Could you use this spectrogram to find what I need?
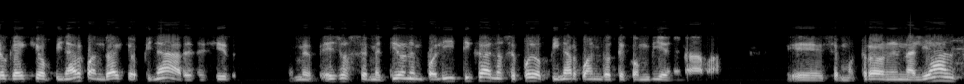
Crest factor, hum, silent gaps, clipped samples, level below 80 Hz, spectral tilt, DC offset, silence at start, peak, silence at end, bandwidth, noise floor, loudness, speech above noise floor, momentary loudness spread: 16 dB; none; none; under 0.1%; -82 dBFS; -6 dB/octave; under 0.1%; 0 s; -2 dBFS; 0 s; 8 kHz; -61 dBFS; -18 LUFS; 43 dB; 7 LU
